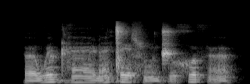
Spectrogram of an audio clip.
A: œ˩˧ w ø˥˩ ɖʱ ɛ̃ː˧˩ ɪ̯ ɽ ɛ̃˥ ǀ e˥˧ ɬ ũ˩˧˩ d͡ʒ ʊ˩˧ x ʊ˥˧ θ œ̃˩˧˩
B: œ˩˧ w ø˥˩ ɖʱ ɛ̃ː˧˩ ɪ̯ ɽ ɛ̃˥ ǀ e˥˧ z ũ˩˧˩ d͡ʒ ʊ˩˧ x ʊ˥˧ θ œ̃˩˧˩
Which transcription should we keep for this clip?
A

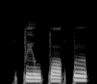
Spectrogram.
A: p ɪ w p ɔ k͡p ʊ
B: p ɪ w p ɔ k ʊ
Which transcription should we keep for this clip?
A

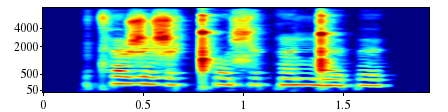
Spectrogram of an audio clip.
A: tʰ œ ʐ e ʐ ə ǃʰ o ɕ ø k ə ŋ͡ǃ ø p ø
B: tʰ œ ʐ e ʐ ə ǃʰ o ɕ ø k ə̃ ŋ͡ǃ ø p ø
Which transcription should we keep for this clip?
B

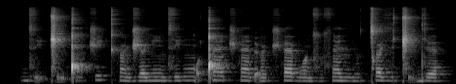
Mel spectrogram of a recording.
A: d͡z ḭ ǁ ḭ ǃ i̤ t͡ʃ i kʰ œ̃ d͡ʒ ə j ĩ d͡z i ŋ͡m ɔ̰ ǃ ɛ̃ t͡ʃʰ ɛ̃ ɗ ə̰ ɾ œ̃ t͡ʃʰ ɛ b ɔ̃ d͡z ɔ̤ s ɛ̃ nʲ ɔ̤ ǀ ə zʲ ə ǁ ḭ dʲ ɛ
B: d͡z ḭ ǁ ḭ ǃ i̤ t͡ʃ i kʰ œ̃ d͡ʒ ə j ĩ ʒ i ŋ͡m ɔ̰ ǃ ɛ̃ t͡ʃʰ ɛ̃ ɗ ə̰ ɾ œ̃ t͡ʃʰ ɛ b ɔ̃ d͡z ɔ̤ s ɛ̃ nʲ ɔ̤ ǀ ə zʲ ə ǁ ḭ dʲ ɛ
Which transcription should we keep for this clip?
A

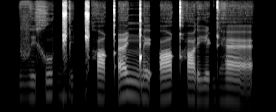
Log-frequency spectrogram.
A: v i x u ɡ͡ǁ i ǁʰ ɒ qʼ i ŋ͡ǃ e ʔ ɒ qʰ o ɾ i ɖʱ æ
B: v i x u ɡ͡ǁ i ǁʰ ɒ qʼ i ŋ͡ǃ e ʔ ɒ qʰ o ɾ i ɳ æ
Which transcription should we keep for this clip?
A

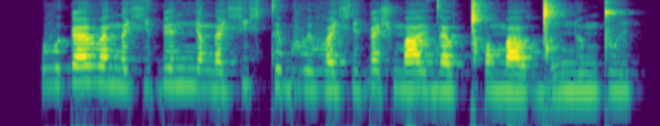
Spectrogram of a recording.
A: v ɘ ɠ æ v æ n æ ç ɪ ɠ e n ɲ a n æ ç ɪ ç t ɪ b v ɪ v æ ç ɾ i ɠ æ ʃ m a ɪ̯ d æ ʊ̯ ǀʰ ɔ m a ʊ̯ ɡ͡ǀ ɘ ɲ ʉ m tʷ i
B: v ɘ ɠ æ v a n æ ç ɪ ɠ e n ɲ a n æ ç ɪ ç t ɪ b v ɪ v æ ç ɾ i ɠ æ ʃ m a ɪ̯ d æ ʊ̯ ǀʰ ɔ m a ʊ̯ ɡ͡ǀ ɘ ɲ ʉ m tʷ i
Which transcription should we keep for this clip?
A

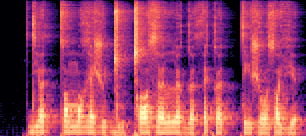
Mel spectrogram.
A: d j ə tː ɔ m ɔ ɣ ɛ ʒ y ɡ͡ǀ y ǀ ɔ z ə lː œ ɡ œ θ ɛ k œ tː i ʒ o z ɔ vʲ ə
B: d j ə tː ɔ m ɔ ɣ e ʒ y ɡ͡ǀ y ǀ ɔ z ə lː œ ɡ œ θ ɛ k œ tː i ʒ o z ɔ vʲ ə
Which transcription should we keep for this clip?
A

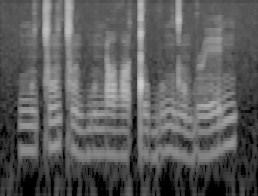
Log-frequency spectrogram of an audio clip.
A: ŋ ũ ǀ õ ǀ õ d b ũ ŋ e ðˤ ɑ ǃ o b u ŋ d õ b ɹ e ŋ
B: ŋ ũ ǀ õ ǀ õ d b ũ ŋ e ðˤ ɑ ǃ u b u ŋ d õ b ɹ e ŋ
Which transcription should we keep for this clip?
B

